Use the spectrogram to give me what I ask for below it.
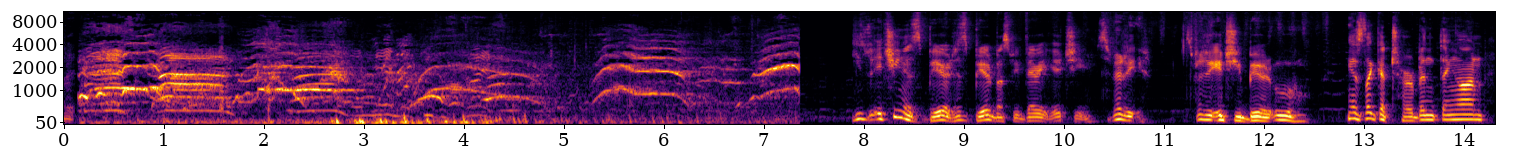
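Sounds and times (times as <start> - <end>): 
panicked shouting: 0.0 - 7.4
several people screaming and wailing in a video: 0.0 - 7.4
crowd commotion: 0.6 - 7.4
speech: 8.0 - 14.3.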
